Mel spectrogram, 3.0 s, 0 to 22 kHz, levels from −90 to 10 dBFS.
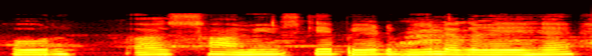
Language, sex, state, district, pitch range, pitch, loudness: Hindi, male, Uttar Pradesh, Saharanpur, 150-165 Hz, 155 Hz, -14 LUFS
